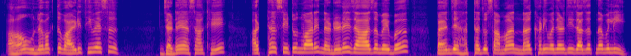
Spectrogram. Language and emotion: Sindhi, surprised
